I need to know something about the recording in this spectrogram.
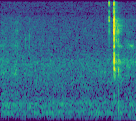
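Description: Near silence: room tone, broken by two small sharp clicks in quick succession about a second and a half in.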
